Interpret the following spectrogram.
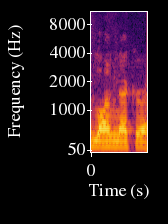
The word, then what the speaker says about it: Longenecker: Um anything by Bruce Longnecker. Um hold on. Isn't it you probably have it. Isn't it Richard Longenecker? Uh, Richard Long Necker, I think, is his dad.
